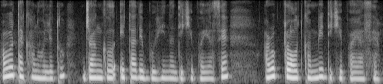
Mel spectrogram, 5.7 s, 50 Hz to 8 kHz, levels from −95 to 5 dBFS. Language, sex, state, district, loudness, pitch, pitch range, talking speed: Nagamese, female, Nagaland, Kohima, -17 LUFS, 205 Hz, 190-225 Hz, 200 wpm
